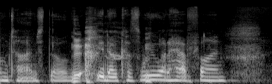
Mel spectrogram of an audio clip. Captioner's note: chuckles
